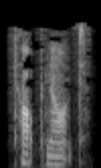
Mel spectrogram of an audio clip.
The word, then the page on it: topknot: ‘tɒpnɒt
